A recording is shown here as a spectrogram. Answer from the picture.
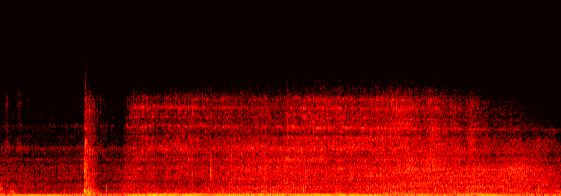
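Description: A single sharp knock about a second in, then a small car's engine rising in pitch as it pulls away, running steadily, and fading near the end.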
